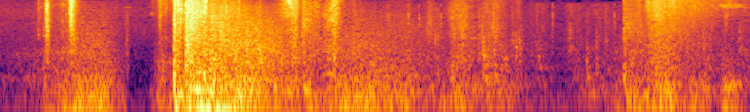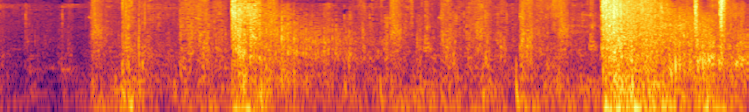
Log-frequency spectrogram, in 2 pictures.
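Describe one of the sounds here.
Footsteps patter quickly over grass and wood.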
